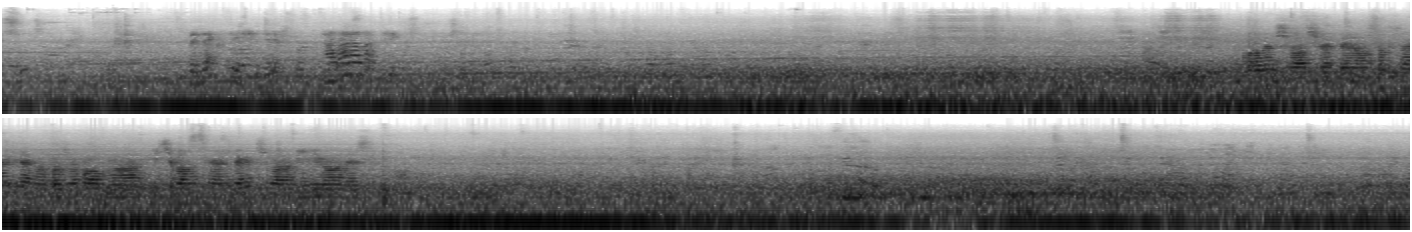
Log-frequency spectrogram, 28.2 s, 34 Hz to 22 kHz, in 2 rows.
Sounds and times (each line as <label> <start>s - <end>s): train ride 0.0s - 28.1s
